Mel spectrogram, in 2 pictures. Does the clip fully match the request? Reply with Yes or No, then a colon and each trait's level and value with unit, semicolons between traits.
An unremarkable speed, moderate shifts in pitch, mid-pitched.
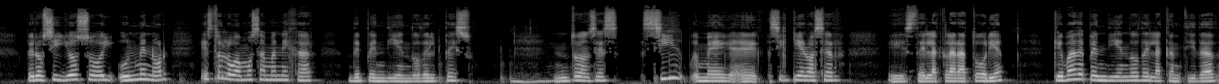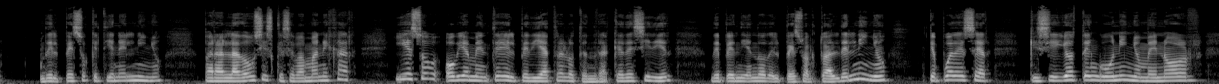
Yes: average, 170 wpm; average, 4.6 semitones; medium, 170 Hz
